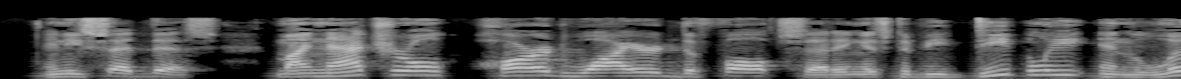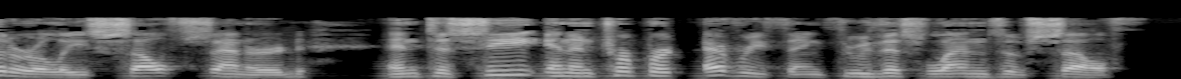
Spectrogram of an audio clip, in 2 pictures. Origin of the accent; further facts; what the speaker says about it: Philippines; I grew up in the Philippines. That helps.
